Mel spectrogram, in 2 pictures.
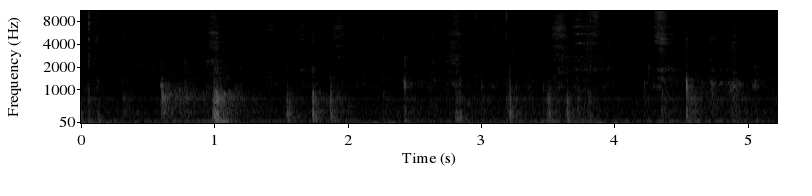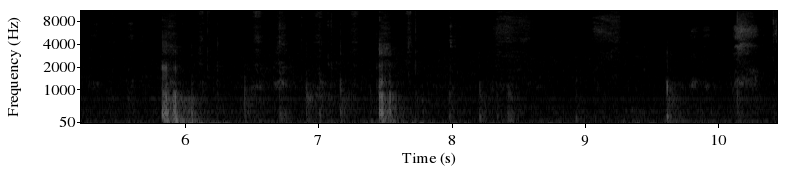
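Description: Faint tapping and scratching of a stylus on a tablet screen while a circuit diagram is drawn, in many short strokes with sharper taps about a second in, around six seconds and around seven and a half seconds.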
